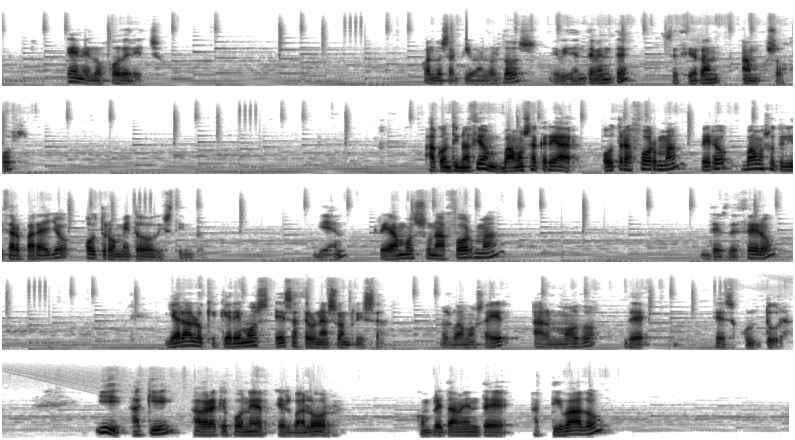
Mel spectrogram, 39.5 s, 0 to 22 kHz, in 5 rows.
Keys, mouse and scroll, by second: 0.2 r, 1.6 click, 2.6 KP_1, 2.7 Return, 5.9 click, 7.4 click, 8.4 click, 21.9 ctrl+shift+click, 23.4 ctrl+shift+click, 27.7 Tab, 28.1 click, 34.6-35.8 drag.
